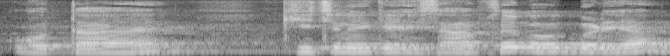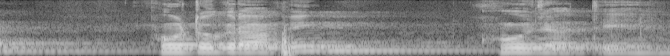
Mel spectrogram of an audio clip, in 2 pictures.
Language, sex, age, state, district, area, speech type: Hindi, male, 45-60, Uttar Pradesh, Lucknow, rural, spontaneous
